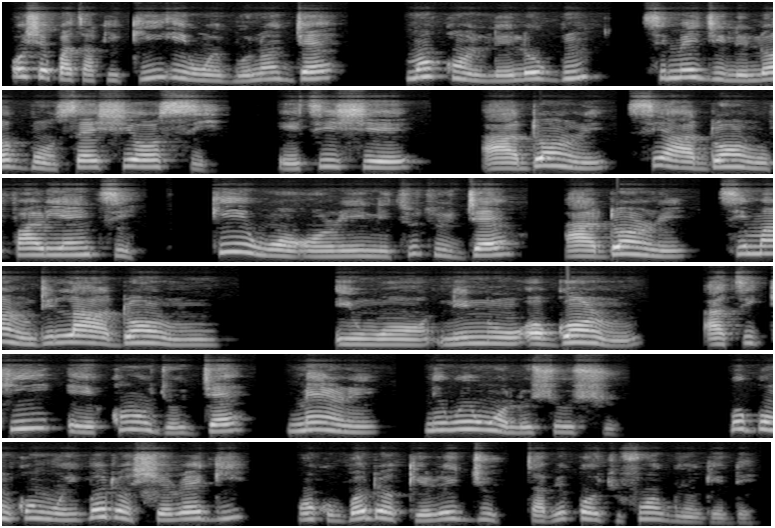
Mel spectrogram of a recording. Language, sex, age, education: Yoruba, male, 60+, tertiary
